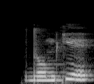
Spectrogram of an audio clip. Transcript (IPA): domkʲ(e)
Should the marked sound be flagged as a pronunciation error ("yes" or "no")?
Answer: no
